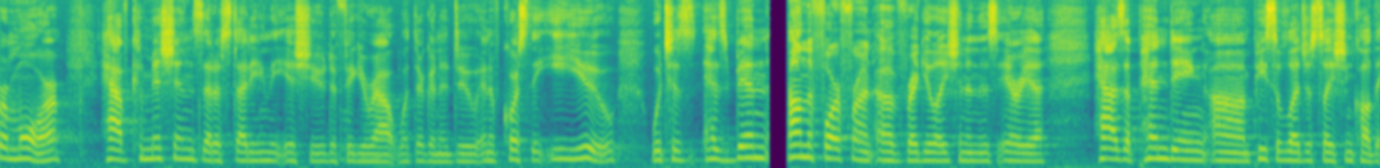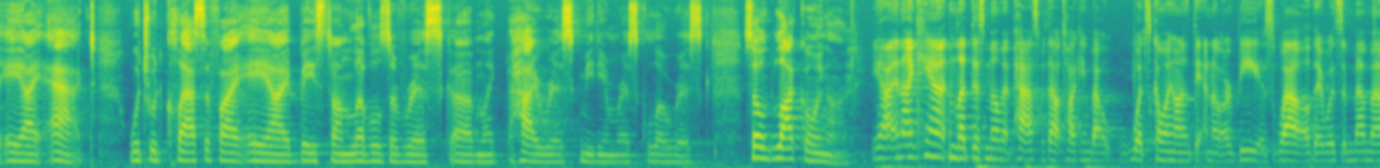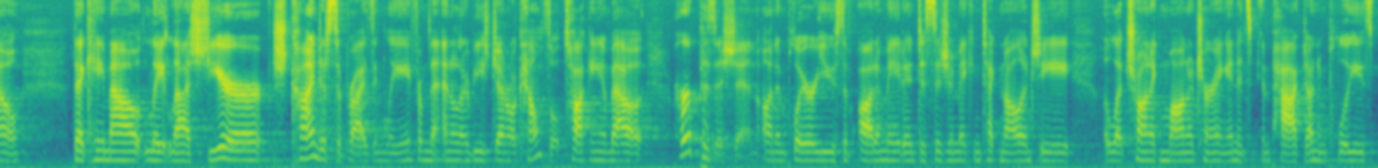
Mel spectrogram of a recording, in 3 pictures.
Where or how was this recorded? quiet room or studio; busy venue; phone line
busy venue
